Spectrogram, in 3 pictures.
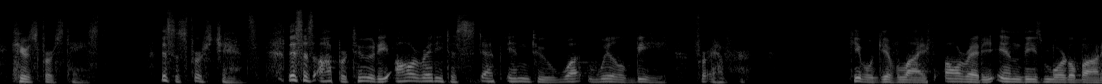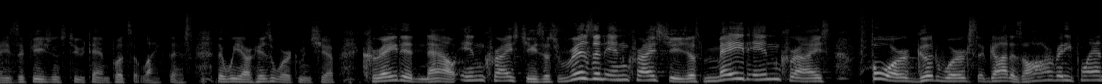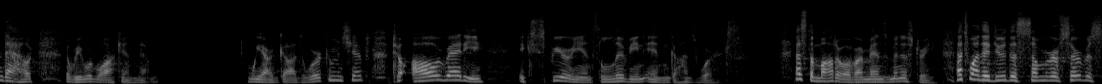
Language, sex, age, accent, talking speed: English, male, 50-69, American, 165 wpm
